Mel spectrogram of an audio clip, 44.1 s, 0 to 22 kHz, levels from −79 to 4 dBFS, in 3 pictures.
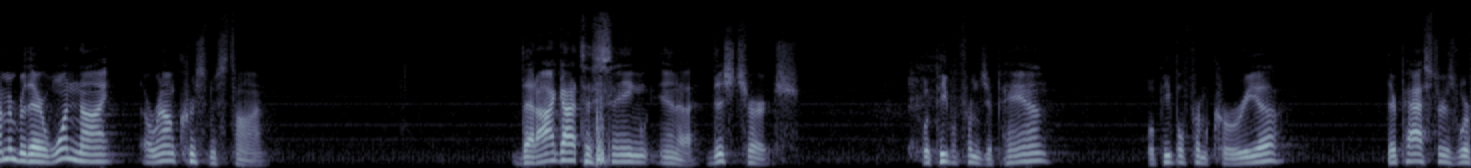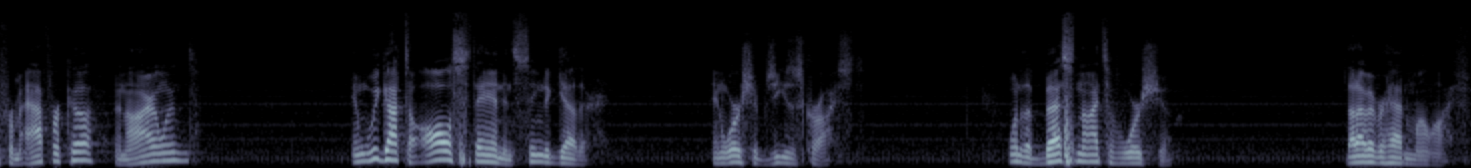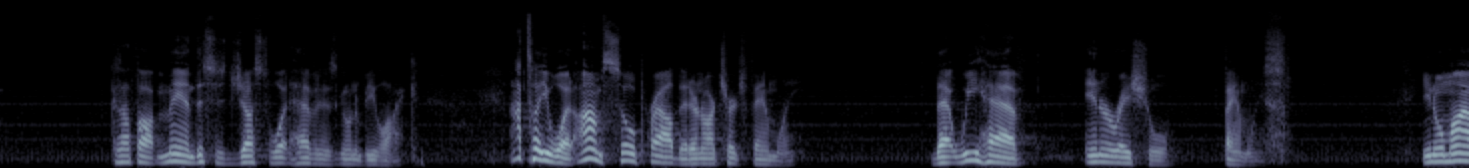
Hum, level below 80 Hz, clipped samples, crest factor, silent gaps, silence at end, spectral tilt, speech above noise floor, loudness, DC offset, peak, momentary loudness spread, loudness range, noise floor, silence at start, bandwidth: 60 Hz at -65 dBFS; -76 dBFS; under 0.1%; 24 dB; none; 0 s; -6 dB/octave; 37 dB; -29 LUFS; under 0.1%; -8 dBFS; 17 LU; 8 LU; -65 dBFS; 0 s; 16.5 kHz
